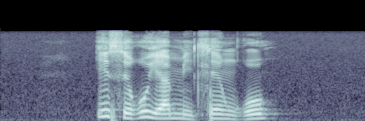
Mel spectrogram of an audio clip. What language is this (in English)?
Northern Sotho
